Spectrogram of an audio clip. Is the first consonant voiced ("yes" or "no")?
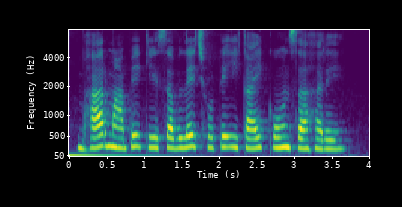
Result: yes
